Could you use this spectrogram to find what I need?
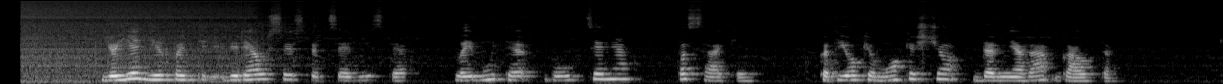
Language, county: Lithuanian, Vilnius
